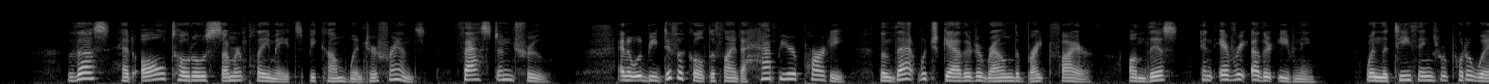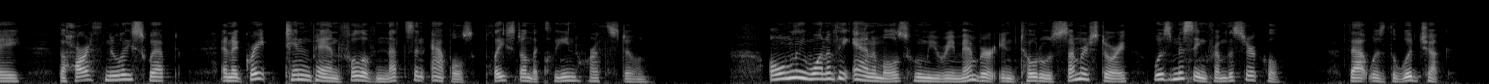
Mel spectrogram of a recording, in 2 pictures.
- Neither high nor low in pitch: Yes, medium, 175 Hz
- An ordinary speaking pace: Yes, average, 170 wpm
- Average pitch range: No, wide, 5.8 semitones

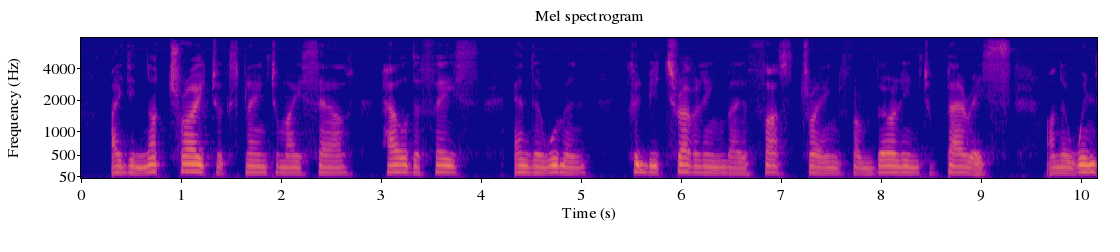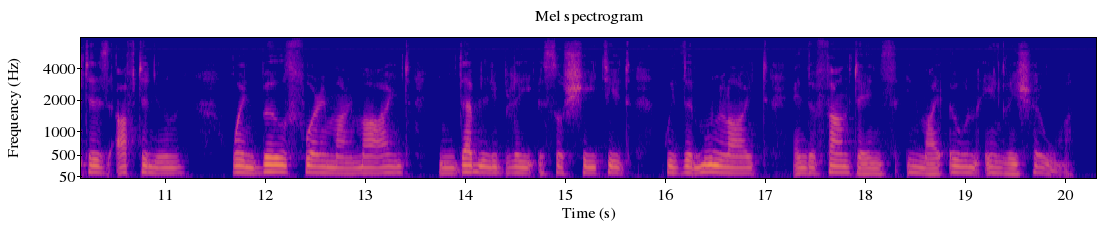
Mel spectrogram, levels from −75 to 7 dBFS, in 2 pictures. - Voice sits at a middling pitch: No, low, 125 Hz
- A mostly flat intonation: Yes, narrow, 2.3 semitones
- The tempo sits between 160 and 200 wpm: No, average, 140 wpm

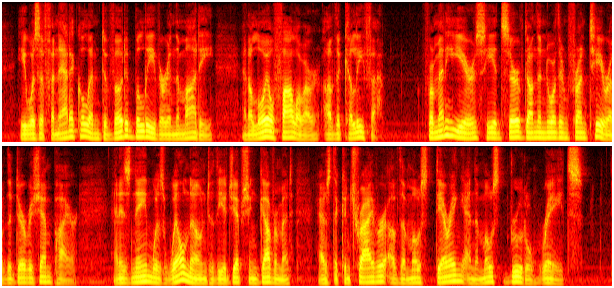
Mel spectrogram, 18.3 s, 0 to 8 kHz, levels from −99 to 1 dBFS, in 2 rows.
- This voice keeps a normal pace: Yes, average, 175 wpm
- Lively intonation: No, average, 4.7 semitones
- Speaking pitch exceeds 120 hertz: No, very low, 95 Hz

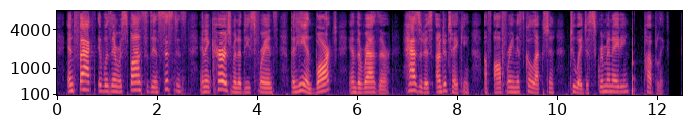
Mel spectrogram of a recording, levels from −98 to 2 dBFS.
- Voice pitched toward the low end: No, medium, 185 Hz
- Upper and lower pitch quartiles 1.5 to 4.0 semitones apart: Yes, average, 3.7 semitones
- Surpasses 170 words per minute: No, average, 145 wpm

